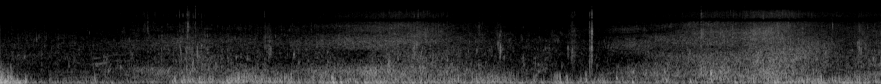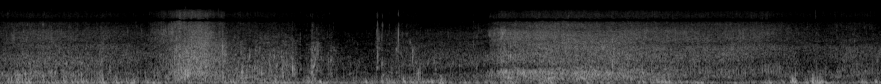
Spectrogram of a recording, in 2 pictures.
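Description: Wind rushing over the microphone in irregular gusts, with small waves washing onto a sandy shore.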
